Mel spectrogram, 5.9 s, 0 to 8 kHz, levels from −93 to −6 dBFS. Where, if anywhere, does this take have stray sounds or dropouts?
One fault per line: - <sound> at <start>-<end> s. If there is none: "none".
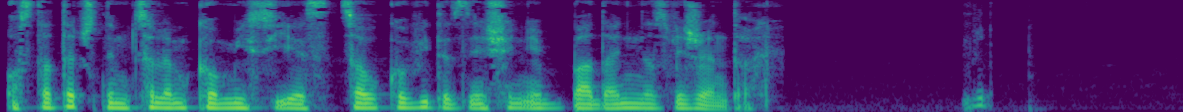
- laugh at 4.8-5.0 s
